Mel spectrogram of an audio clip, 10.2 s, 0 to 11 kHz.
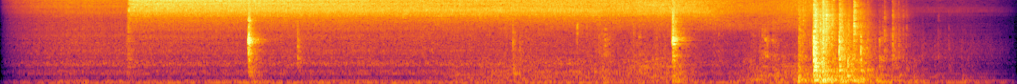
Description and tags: Tilt Train Door Close 2B
Recording of a pneumatic door closing on a tilt train.
Recorded using the Zoom H6 XY module.
close, sliding, mechanical, machine, button, pneumatic, closing, door, train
